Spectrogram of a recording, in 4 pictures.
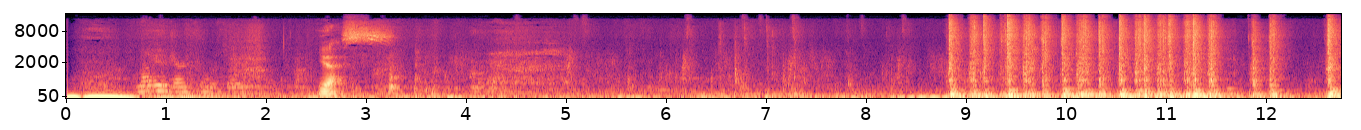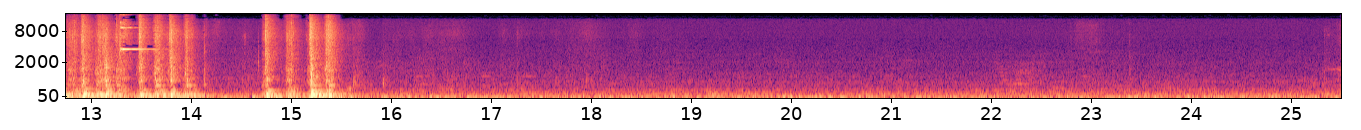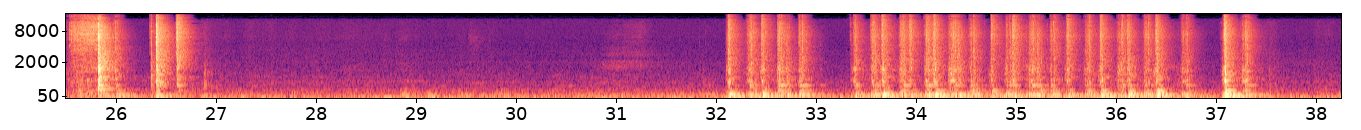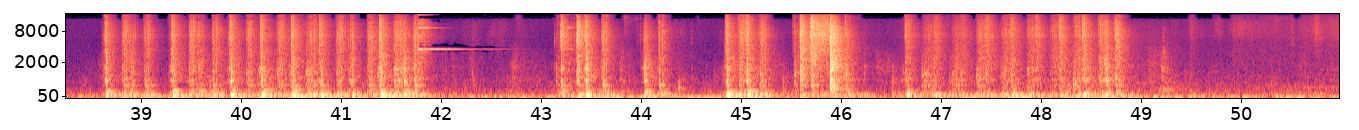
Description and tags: Perkins Brailler Noises
This is a field recording of a blind student typing on a Perkins Brailler.
braillewriter, perkins-brailler, typing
